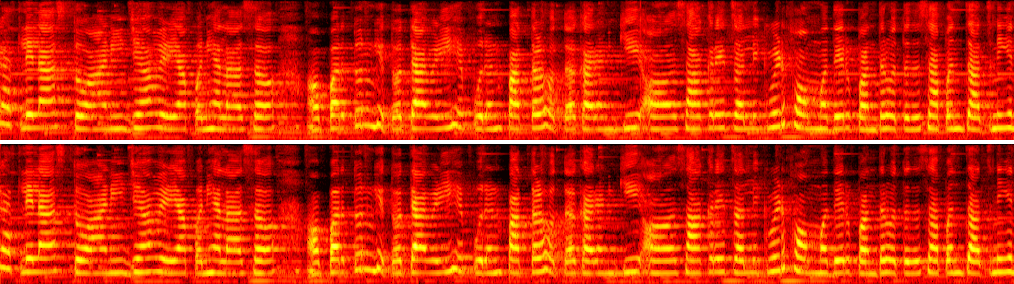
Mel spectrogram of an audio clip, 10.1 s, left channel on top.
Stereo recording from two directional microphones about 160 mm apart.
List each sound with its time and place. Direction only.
0.0 s a woman's voice: 15° right (ahead or behind); by 10.1 s centre (ahead or behind)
